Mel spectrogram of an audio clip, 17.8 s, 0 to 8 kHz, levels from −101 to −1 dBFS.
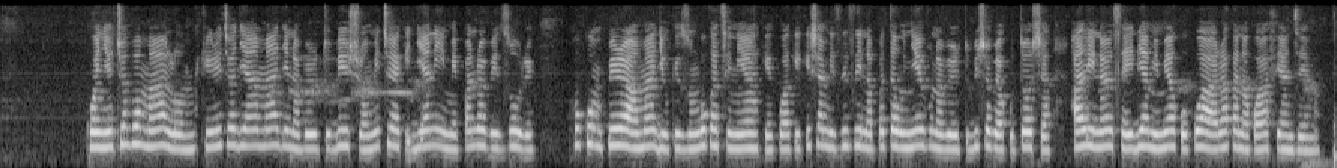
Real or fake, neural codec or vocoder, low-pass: real; none; 7.2 kHz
